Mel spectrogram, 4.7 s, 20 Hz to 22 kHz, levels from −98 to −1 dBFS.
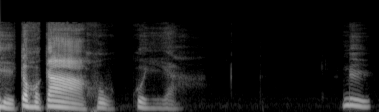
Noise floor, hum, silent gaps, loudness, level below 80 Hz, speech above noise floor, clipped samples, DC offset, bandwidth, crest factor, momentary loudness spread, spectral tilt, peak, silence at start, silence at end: -88 dBFS; none; none; -30 LUFS; -74 dBFS; 55 dB; under 0.1%; under 0.1%; 11 kHz; 22 dB; 20 LU; -4.5 dB/octave; -14 dBFS; 0 s; 0.15 s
